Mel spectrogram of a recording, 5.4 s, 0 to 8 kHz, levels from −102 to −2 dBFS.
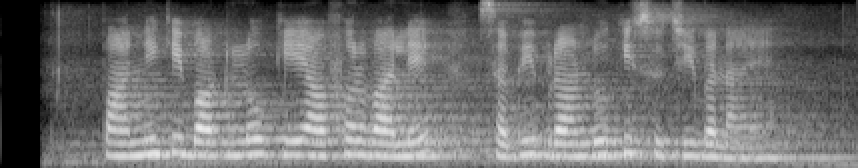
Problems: background sounds at intervals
